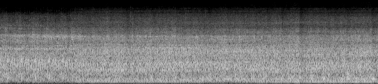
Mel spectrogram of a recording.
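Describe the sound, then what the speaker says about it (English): A heavy Caterpillar diesel engine on a farm tractor runs at a steady, loud idle, a deep rumbling drone close by with no voices. "Every time I hear that cat engine roar to life"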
